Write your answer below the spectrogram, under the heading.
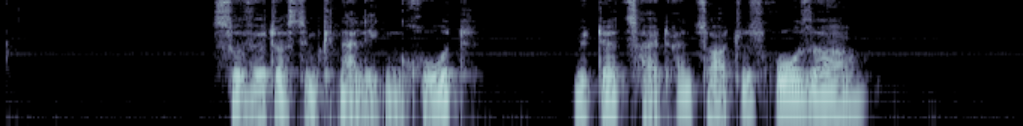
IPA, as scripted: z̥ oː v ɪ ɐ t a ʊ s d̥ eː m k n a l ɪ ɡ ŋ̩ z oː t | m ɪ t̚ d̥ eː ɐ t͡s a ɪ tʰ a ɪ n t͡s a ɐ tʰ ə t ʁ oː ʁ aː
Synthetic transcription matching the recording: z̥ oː v ɪ ɐ t a ʊ s d̥ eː m k n a l ɪ ɡ ŋ̩ ʁ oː t | m ɪ t̚ d̥ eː ɐ t͡s a ɪ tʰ a ɪ n t͡s a ɐ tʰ ə s ʁ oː z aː

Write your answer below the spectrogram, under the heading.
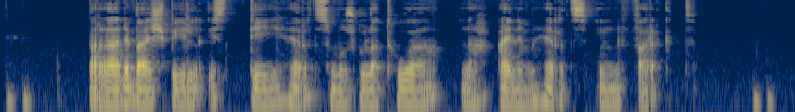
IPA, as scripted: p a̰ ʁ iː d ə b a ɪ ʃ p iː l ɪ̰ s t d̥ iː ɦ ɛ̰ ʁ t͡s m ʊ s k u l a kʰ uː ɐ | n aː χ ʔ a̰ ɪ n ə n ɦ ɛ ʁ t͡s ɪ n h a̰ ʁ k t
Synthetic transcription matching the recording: p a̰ ʁ aː d ə b a ɪ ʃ p iː l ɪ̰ s t d̥ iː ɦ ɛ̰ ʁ t͡s m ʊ s k u l a tʰ uː ɐ | n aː χ ʔ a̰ ɪ n ə m ɦ ɛ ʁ t͡s ɪ n f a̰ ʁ k t

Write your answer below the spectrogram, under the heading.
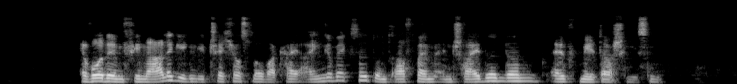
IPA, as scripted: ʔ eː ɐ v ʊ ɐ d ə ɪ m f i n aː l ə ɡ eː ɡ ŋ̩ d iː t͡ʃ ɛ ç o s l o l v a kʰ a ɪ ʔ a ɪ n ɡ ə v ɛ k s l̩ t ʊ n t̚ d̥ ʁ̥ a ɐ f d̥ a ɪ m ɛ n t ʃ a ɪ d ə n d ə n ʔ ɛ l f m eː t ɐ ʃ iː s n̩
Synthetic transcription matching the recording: ʔ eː ɐ v ʊ ɐ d ə ɪ m f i n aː l ə ɡ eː ɡ ŋ̩ d iː t͡ʃ ɛ ç o s l o v a kʰ a ɪ ʔ a ɪ n ɡ ə v ɛ k s l̩ t ʊ n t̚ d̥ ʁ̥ a ɐ f b̥ a ɪ m ɛ n t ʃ a ɪ d ə n d ə n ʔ ɛ l f m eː t ɐ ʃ iː s n̩

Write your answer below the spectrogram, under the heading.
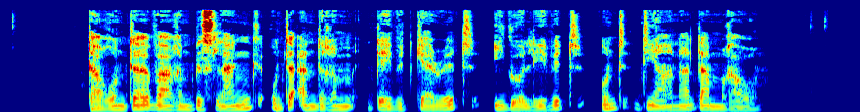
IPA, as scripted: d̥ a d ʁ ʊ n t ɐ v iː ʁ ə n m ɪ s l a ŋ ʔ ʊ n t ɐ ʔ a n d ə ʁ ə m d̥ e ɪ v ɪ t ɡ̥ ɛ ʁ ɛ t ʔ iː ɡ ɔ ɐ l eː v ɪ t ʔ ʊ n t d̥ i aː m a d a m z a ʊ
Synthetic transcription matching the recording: d̥ a ʁ ʊ n t ɐ v aː ʁ ə n b ɪ s l a ŋ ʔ ʊ n t ɐ ʔ a n d ə ʁ ə m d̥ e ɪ v ɪ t ɡ̥ ɛ ʁ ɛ t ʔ iː ɡ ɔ ɐ l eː v ɪ t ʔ ʊ n t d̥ i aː n a d a m ʁ a ʊ

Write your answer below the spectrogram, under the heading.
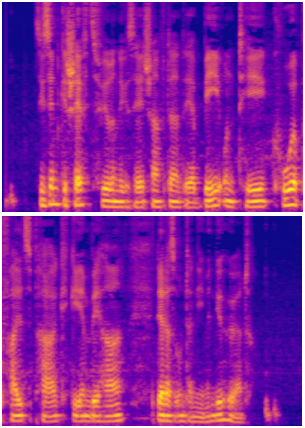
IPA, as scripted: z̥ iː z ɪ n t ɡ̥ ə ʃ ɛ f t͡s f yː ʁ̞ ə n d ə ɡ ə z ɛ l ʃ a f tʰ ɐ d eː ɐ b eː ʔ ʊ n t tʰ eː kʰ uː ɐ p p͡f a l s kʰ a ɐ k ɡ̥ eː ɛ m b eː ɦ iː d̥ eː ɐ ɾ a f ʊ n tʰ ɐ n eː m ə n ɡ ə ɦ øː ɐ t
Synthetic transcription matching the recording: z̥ iː z ɪ n t ɡ̥ ə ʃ ɛ f t͡s f yː ʁ̞ ə n d ə ɡ ə z ɛ l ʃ a f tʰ ɐ d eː ɐ b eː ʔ ʊ n t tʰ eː kʰ uː ɐ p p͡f a l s pʰ a ɐ k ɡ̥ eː ɛ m b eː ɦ aː d̥ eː ɐ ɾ a s ʊ n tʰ ɐ n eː m ə n ɡ ə ɦ øː ɐ t

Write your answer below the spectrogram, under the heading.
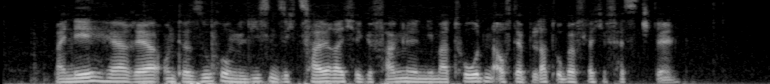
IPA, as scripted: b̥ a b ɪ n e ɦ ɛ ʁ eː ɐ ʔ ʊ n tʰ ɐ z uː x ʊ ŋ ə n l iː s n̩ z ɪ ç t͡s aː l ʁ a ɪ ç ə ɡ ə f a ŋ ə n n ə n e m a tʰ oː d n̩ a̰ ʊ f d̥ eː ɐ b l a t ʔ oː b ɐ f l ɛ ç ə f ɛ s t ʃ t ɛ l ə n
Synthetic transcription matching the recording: b̥ a ɪ n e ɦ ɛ ʁ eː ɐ ʔ ʊ n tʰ ɐ z uː x ʊ ŋ ə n l iː s n̩ z ɪ ç t͡s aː l ʁ a ɪ ç ə ɡ ə f a ŋ ə n n ə n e m a tʰ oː d n̩ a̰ ʊ f d̥ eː ɐ b l a t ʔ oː b ɐ f l ɛ ç ə f ɛ s t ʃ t ɛ l ə n

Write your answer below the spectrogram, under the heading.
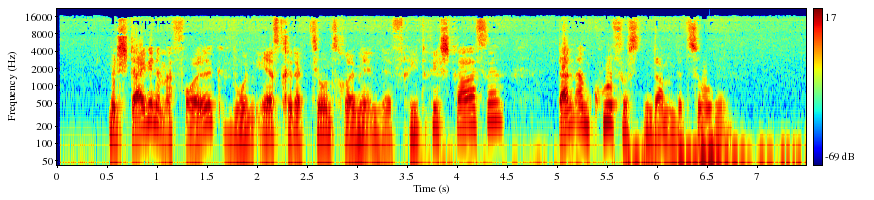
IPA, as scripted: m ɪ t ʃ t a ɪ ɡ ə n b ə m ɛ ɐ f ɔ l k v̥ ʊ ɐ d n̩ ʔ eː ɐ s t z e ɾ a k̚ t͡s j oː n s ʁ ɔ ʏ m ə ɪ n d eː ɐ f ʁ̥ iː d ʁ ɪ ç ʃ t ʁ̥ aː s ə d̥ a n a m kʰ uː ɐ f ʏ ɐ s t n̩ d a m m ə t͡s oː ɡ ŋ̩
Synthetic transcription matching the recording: m ɪ t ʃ t a ɪ ɡ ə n d ə m ɛ ɐ f ɔ l k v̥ ʊ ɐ d n̩ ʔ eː ɐ s t ʁ e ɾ a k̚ t͡s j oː n s ʁ ɔ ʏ m ə ɪ n d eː ɐ f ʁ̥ iː d ʁ ɪ ç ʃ t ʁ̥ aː s ə d̥ a n a m kʰ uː ɐ f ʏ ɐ s t n̩ d a m b ə t͡s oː ɡ ŋ̩

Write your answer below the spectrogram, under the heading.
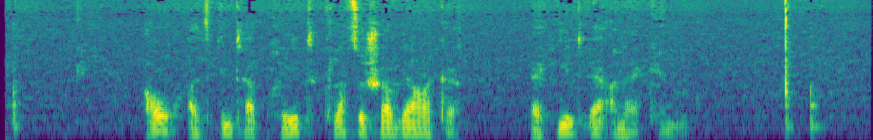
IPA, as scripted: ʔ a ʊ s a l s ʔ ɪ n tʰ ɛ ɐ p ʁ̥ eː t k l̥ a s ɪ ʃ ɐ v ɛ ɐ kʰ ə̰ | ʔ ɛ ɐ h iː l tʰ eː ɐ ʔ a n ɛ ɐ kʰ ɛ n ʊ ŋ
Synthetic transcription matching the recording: ʔ a ʊ x a l s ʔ ɪ n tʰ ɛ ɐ p ʁ̥ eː t k l̥ a s ɪ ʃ ɐ v ɛ ɐ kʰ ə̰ | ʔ ɛ ɐ h iː l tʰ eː ɐ ʔ a n ɛ ɐ kʰ ɛ n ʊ ŋ

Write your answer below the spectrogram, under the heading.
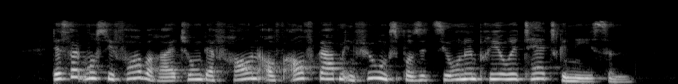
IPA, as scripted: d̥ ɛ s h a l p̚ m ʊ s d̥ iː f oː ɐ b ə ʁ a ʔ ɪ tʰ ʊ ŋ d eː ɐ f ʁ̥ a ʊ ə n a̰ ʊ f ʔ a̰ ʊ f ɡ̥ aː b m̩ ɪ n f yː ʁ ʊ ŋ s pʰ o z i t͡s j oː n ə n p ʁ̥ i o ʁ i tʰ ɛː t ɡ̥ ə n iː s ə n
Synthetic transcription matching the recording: d̥ ɛ s h a l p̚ m ʊ s d̥ iː f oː ɐ b ə ʁ a ɪ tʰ ʊ ŋ d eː ɐ f ʁ̥ a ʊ ə n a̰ ʊ f ʔ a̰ ʊ f ɡ̥ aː b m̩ ɪ n f yː ʁ ʊ ŋ s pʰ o z i t͡s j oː n ə n p ʁ̥ i o ʁ i tʰ ɛː t ɡ̥ ə n iː s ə n

